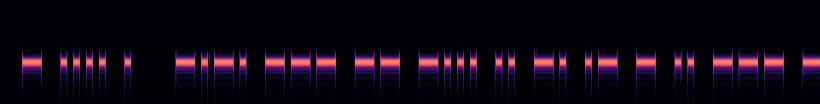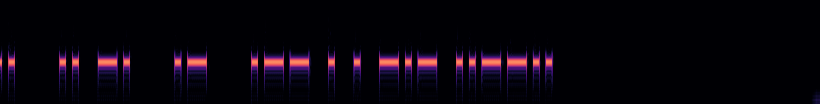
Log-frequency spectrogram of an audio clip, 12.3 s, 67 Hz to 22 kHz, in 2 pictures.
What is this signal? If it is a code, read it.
Morse code, heard as a keyed tone, about 25 wpm, 700 Hz. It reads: THE COMBINATION IN A WEEK?
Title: Sentences from Top 1000 Words - Review Part 6 - 25wpm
